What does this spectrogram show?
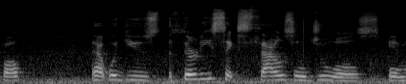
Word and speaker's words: joule: It's got a weird spelling, Joule, but it's pronounced joule, just like a gem, jewel, Jewel.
